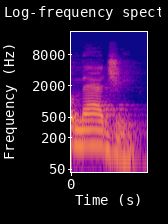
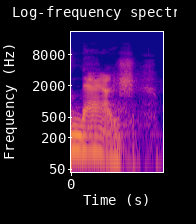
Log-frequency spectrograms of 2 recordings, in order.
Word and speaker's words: Nagy: N-A-G-Y. Rachel Nagy. But it's Hungarian, so it's pronounced Nagy. Most people go Rachel Nagy because it's N-A-G-Y. But Hungarian, that's pronounced Nagy.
